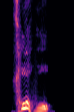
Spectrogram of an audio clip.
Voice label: "cuòwù", pinyin; pinyin2; pinyinji

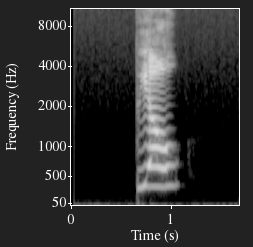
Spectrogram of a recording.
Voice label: "biāo", pinyin; pinyin2; pinyinji

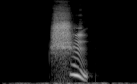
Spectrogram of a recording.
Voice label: "chì", pinyin; pinyin2; pinyinji

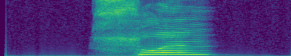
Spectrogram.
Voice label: "sūn", pinyin; pinyin2; pinyinji

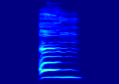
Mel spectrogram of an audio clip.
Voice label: "ēn", pinyin; pinyin2; pinyinji

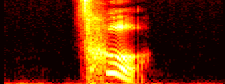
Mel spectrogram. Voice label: "cè", pinyin; pinyin2; pinyinji

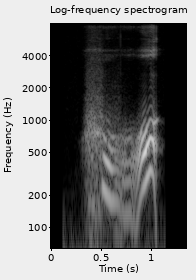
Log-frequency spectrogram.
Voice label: "hǔ", pinyin; pinyin2; pinyinji

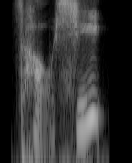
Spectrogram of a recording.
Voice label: "cǎoxí", pinyin; pinyin2; pinyinji

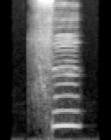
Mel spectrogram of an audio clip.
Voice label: "cī", pinyin; pinyin2; pinyinji

